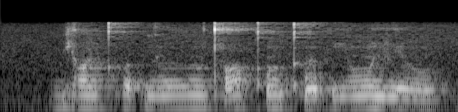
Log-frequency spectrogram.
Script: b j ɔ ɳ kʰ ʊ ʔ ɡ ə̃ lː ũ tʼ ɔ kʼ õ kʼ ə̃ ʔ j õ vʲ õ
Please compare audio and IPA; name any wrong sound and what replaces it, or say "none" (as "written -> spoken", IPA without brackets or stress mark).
none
